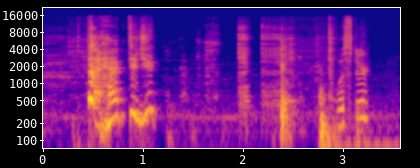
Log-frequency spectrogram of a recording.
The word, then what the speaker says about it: Worcester: Lester that's hey Ryan Worster Worster now we're now we're just saying Worster what the heck did you Worcester Worcester wer Worcester wer it's wer wer Mass wait yeah why are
